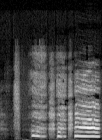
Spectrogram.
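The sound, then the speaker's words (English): A frightened girl sobs, starting with a sharp gasp and then a few wavering, moaning wails, the last drawn out and steady; loud and heard alone. “was so frightened and began to sob”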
